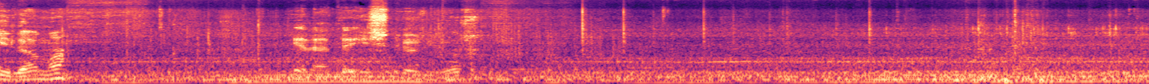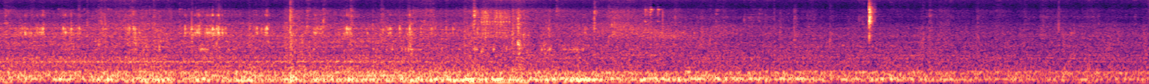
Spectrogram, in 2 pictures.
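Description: A car engine hums steadily from inside the car as it drives.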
